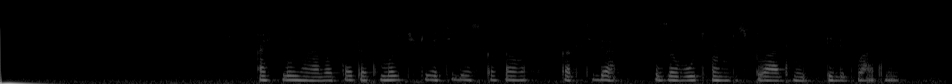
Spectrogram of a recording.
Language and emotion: Russian, neutral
